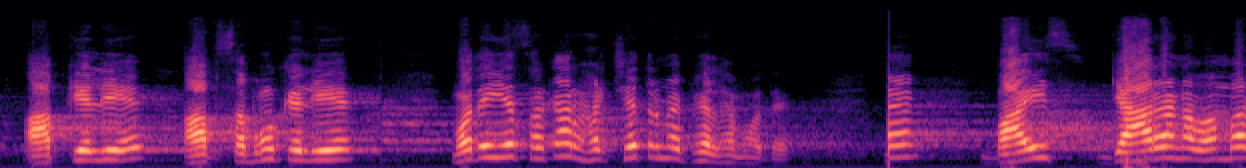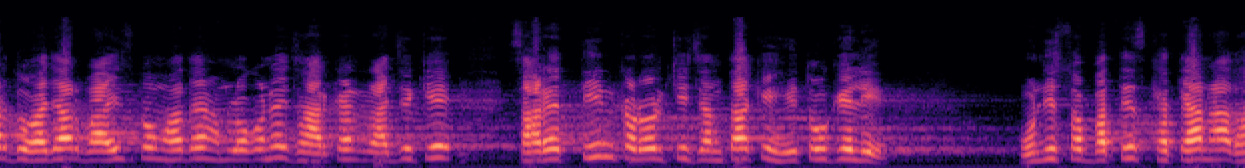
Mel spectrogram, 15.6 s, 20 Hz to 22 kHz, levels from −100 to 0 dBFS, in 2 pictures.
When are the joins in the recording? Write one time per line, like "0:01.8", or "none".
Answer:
0:02.5
0:05.5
